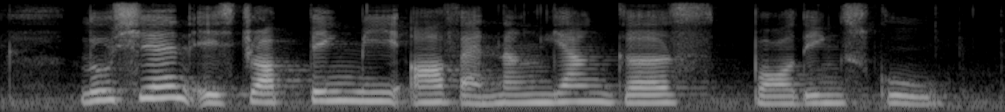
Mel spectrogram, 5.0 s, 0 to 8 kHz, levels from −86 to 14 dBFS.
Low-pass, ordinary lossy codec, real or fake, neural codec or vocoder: 7.2 kHz; none; real; none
